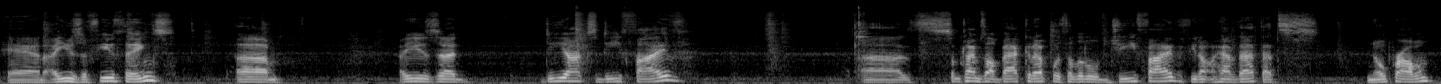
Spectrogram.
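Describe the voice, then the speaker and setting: A middle-aged or older American man giving an informal hands-on how-to explanation in an unhurried, halting, folksy manner. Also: mid-range voice, fairly bright tone. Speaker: repair tutorial host. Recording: clear background noise.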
